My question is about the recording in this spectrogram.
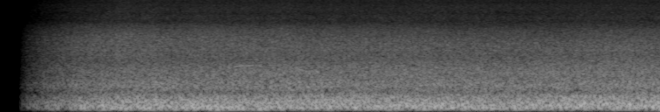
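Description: Wind on the microphone over the steady rush of big ocean surf breaking, fading in over the first second and then holding steady.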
